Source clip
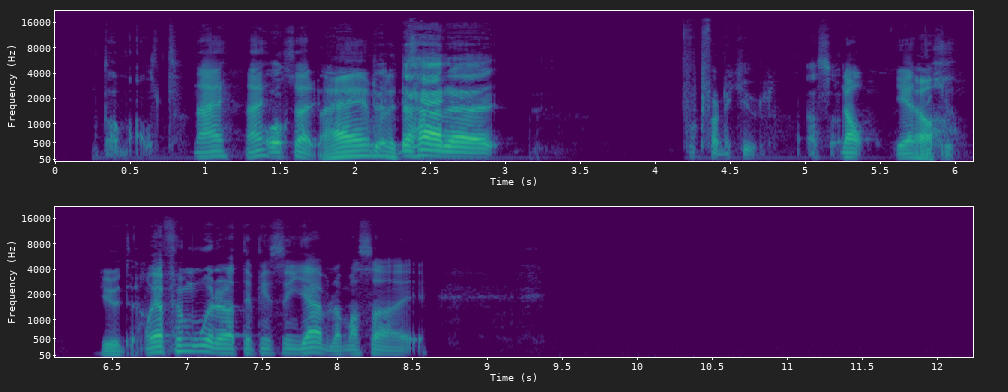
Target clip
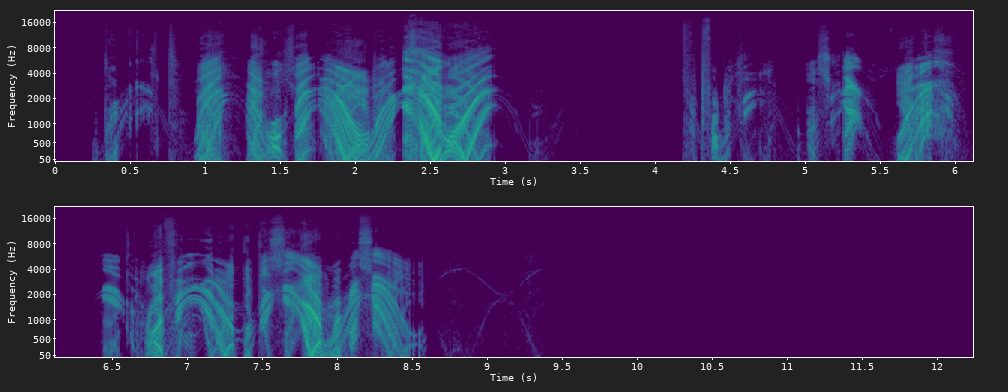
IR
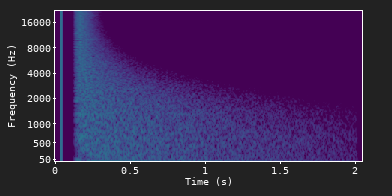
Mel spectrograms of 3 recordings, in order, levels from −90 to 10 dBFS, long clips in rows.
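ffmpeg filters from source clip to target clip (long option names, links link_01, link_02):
-filter_complex "[0:a]adynamicequalizer=threshold=0.00447:dfrequency=3200:dqfactor=0.79:tfrequency=3200:tqfactor=0.79:attack=5:release=100:ratio=0.375:range=2:mode=boostabove:tftype=bell,asettb=1/sr,asplit=3[link_01][link_02][link_03];[link_01]atrim=end=7.494[link_04];[link_02]atrim=start=7.49:end=8.41,asetpts=PTS-STARTPTS,afade=type=in:duration=0.004:curve=qsin,afade=type=out:start_time=0.916:duration=0.004:curve=qsin,acontrast=52[link_05];[link_03]atrim=start=8.406[link_06];[link_04][link_05]acrossfade=duration=0.004:curve1=hsin:curve2=qsin[link_07];[link_07][link_06]acrossfade=duration=0.004:curve1=qsin:curve2=hsin,aeval=exprs='val(0)*sin(2*PI*1100*n/s+1100*0.9/1.7*sin(2*PI*1.7*n/s))':channel_layout=same"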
